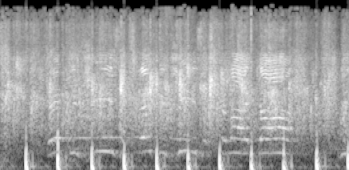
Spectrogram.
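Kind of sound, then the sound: crowd, audience hand clapping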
